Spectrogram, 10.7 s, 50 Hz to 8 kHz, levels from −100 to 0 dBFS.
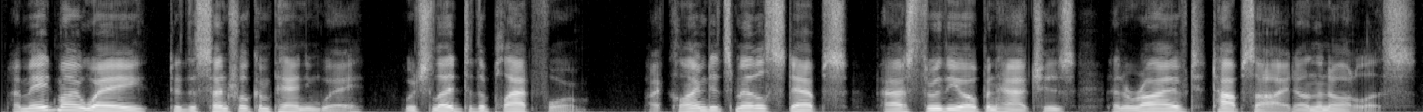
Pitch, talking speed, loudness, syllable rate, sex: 140 Hz, 165 wpm, -18 LUFS, 4.9 syllables/s, male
